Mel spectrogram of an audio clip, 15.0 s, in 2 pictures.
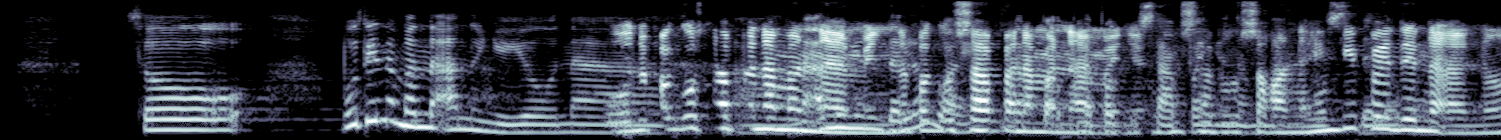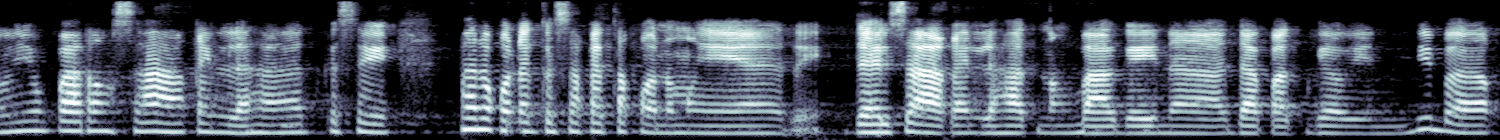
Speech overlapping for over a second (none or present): present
